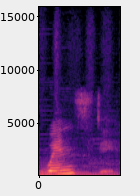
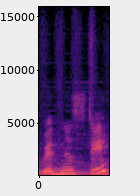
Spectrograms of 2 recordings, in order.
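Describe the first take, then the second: First: The first d is left silent. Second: The first d is clearly pronounced. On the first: The speaker calls it right. "you simply say Wednesday" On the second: The speaker calls it wrong. "Don't say वेडनेसडे"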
